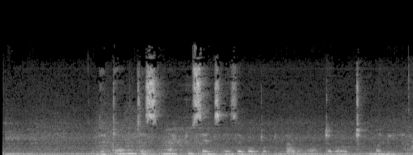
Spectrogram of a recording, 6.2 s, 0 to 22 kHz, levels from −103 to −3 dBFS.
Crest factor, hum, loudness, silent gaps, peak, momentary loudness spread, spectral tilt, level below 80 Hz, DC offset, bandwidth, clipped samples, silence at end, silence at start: 20 dB; none; -29 LUFS; none; -10 dBFS; 19 LU; -3.5 dB/octave; -60 dBFS; under 0.1%; 15.5 kHz; under 0.1%; 0 s; 0.05 s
